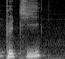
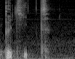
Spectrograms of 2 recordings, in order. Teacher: Final T is not pronounced, and then when you add this E at the end, you get the sound T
